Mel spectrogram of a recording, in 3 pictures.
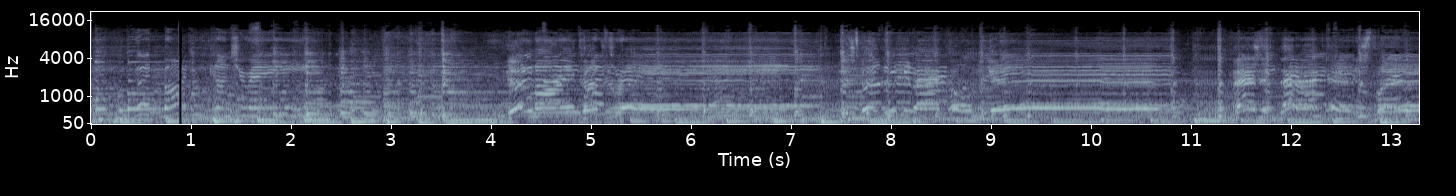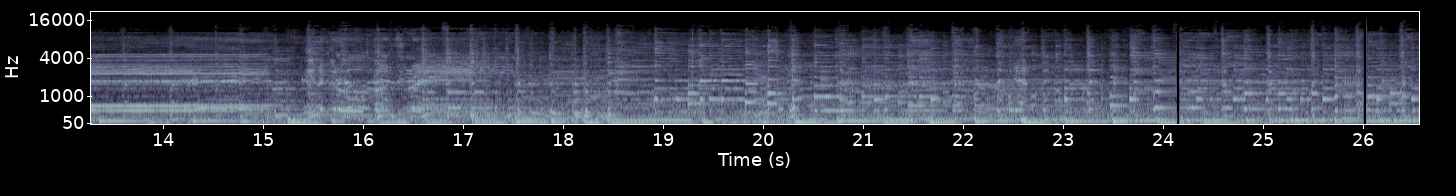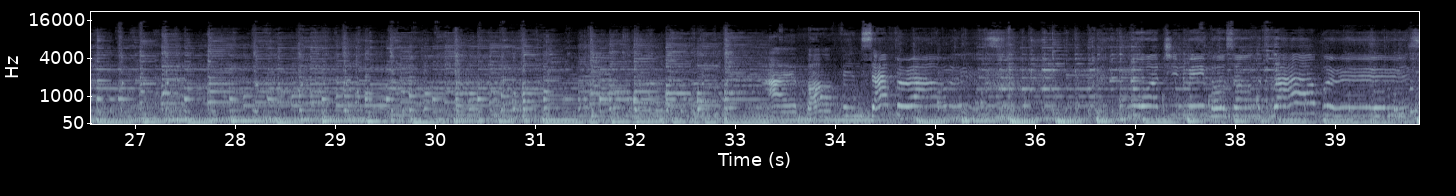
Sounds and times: Bluegrass: 0.0 - 39.8.

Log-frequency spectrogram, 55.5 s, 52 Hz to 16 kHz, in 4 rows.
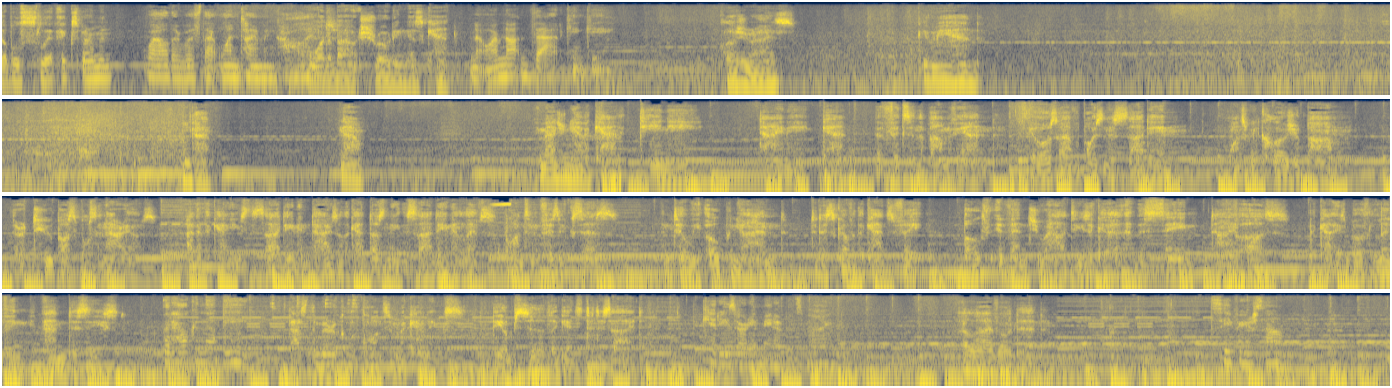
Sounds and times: Music: 0.0 - 55.5.

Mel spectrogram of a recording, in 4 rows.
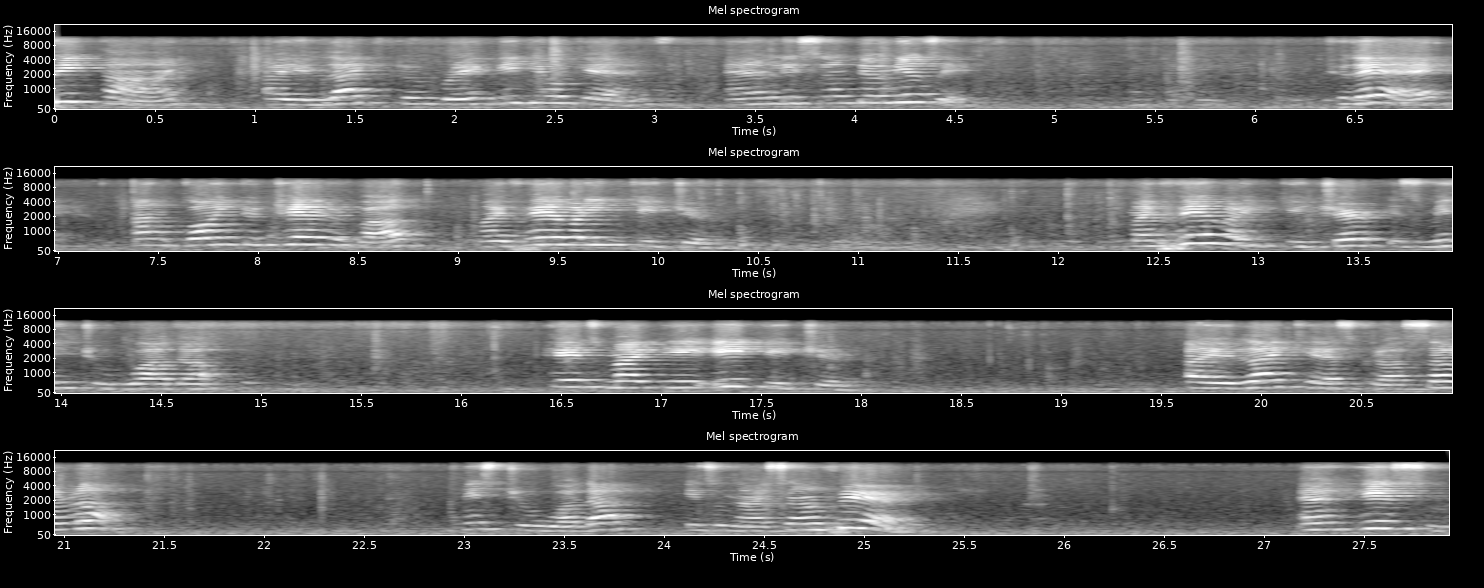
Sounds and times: Child speech, kid speaking: 0.0 - 4.7, 6.4 - 10.4, 12.4 - 15.0, 16.4 - 18.1, 19.6 - 21.4, 23.0 - 25.4, 27.2 - 27.9
Narration, monologue: 0.0 - 27.9.

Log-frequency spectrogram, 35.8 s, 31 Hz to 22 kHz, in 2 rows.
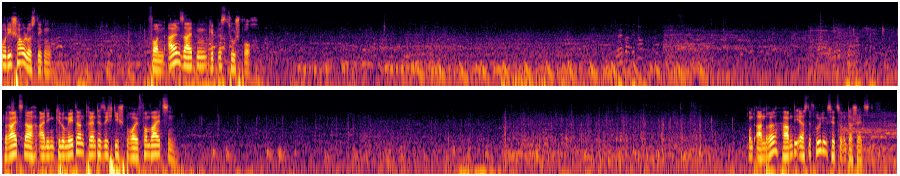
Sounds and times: Speech: 0.0 - 5.8, 18.0 - 21.4, 32.8 - 35.8
Run: 0.0 - 35.8.

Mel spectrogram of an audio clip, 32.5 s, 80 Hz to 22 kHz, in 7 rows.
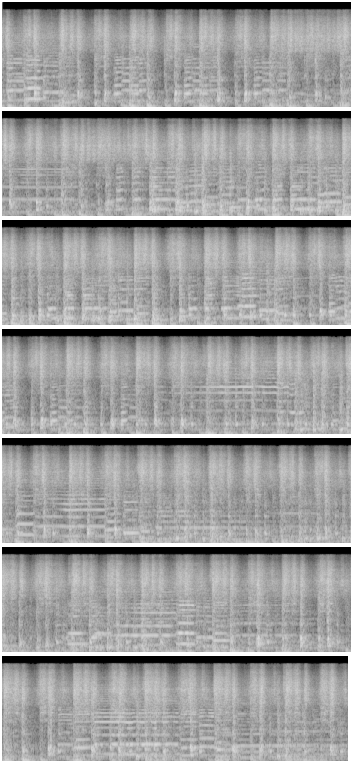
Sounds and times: Drum: 0.0 - 32.5.

